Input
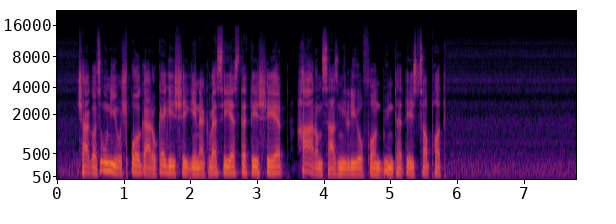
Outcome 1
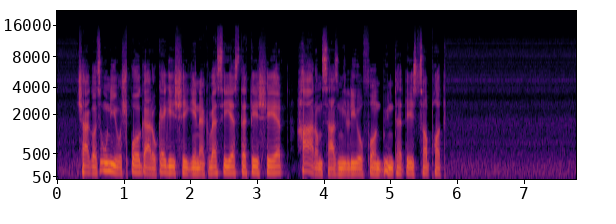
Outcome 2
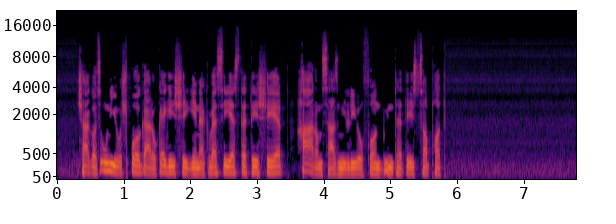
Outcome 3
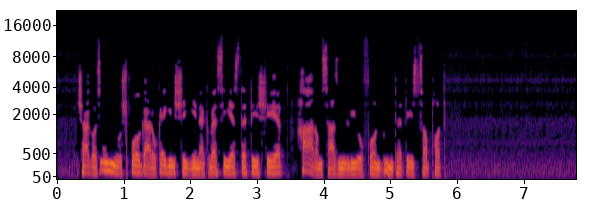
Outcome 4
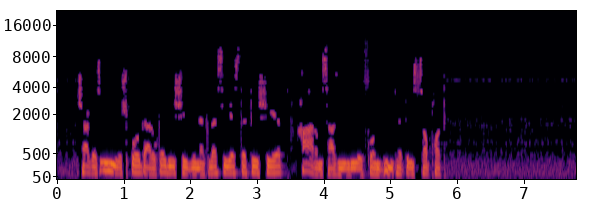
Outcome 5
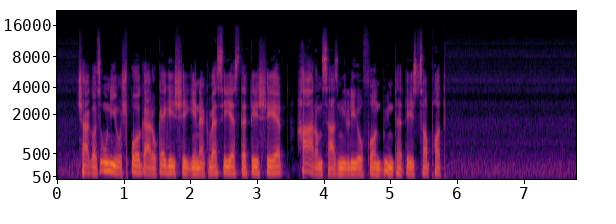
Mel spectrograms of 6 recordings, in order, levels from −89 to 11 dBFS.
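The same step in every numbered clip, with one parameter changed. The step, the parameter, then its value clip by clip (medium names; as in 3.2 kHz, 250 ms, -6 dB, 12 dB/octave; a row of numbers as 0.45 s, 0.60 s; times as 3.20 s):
spectral gate, under each frame's peak: -60 dB, -35 dB, -20 dB, -10 dB, -50 dB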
